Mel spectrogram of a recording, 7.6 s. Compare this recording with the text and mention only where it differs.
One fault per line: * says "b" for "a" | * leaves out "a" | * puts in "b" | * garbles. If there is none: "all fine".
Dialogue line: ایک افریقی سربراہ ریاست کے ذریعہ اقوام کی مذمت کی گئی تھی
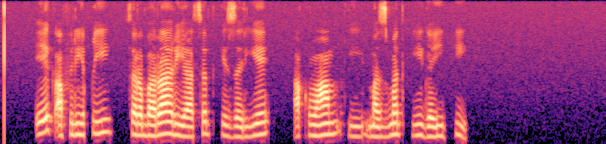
all fine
